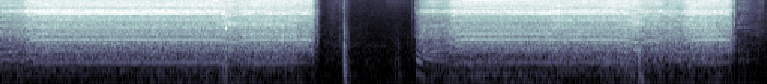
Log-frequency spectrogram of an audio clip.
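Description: A handheld power drill runs in two long, loud, close whining bursts with a brief pause between them, the pitch dipping slightly as the bit loads up.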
